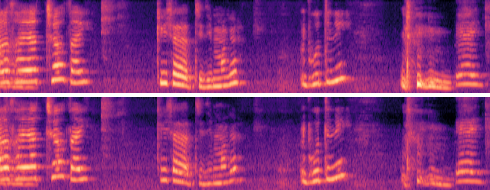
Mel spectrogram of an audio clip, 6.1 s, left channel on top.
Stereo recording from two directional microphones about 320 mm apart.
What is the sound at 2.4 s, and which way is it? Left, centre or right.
Speech, left.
